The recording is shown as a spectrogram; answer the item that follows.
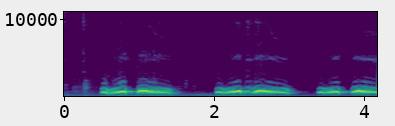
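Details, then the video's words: Spotted dove cooing to lure a male and stimulate a decoy bird: three evenly spaced phrases, each a short rising coo followed by a longer descending one, about a second apart. "Tiếng chim cu gáy gọi kích bổi, gọi trống"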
